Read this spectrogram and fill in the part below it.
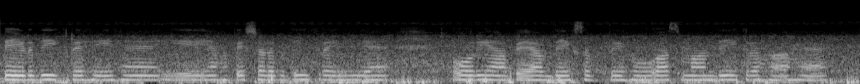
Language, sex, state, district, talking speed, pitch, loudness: Hindi, female, Haryana, Charkhi Dadri, 155 wpm, 105 Hz, -18 LUFS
